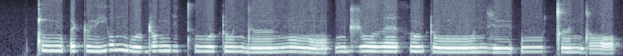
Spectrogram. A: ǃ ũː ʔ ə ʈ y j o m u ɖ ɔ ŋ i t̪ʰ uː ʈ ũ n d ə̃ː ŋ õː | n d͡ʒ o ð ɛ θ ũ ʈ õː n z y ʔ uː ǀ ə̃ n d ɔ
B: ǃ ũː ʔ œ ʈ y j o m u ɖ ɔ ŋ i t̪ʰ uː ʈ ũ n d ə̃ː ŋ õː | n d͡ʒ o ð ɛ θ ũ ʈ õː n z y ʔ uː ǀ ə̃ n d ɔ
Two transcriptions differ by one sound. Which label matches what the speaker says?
A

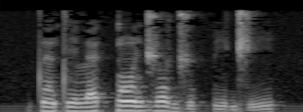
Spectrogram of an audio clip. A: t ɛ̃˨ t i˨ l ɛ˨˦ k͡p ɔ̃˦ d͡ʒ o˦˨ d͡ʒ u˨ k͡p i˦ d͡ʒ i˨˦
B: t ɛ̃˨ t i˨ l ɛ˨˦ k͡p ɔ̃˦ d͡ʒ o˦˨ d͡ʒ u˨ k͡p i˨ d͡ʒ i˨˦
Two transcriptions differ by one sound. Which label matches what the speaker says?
B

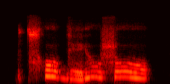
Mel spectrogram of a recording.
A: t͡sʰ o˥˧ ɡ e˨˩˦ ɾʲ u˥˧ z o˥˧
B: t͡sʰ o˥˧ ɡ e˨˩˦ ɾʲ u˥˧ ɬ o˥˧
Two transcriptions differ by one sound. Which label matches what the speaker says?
B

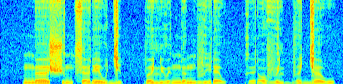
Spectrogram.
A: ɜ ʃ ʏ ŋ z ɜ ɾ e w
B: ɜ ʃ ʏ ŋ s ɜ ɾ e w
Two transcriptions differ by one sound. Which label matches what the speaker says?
B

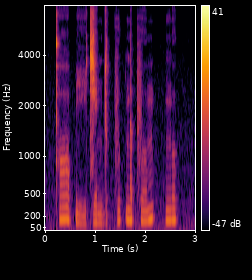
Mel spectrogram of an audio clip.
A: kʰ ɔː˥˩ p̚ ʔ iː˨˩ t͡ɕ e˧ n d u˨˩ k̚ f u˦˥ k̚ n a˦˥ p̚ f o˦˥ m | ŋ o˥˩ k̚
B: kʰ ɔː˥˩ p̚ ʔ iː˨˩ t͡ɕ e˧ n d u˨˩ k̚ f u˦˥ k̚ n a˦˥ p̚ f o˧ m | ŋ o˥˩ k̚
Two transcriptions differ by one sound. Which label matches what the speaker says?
A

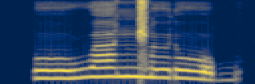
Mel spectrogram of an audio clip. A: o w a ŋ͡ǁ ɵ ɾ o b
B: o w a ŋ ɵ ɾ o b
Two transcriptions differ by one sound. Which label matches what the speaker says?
A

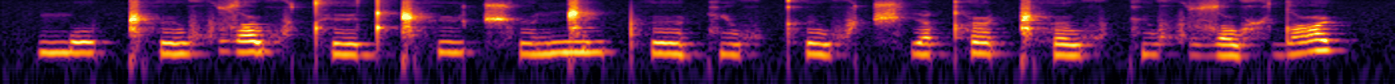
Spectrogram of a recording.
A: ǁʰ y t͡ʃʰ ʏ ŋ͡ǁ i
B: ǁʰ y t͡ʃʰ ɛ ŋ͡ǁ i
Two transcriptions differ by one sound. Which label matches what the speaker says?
A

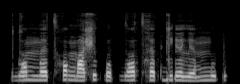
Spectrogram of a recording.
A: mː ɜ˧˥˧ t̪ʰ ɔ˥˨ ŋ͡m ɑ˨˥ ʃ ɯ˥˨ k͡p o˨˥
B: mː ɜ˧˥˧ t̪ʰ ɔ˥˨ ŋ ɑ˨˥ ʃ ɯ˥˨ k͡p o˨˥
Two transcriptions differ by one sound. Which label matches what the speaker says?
A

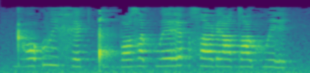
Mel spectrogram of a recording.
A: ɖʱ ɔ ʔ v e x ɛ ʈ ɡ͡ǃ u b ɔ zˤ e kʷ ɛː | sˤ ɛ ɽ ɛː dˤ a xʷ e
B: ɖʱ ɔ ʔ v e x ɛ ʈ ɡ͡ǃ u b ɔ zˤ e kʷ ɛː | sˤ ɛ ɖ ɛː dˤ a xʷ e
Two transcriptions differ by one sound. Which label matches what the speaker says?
A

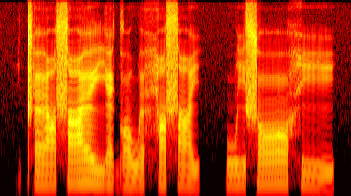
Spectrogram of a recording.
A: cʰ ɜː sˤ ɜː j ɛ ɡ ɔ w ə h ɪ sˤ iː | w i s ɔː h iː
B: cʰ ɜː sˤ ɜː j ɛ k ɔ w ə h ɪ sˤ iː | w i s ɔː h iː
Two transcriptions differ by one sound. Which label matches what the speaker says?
A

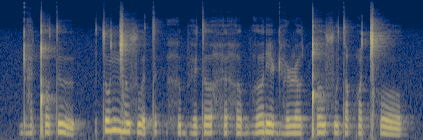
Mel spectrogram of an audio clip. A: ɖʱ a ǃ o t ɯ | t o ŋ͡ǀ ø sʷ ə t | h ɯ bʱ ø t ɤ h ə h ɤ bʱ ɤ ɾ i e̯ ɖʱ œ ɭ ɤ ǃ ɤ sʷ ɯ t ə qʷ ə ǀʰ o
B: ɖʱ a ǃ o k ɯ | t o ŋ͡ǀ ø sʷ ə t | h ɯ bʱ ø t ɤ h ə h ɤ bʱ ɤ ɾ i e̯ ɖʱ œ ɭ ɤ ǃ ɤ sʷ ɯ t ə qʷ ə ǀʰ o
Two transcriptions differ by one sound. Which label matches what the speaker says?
A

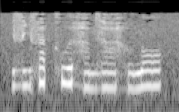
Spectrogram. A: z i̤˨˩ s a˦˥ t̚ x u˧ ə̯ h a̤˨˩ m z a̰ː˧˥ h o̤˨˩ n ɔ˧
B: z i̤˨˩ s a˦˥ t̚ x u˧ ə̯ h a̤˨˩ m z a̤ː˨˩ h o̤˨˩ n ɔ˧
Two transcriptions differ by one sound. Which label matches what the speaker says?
B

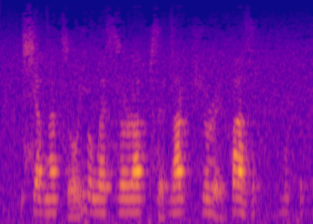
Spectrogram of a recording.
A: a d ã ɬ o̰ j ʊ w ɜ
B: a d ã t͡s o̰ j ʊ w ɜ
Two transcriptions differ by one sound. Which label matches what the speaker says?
B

